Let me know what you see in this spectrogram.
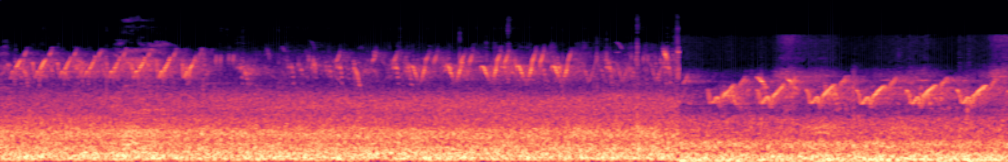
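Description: A bird calling in a fast series of short rising chirps, about three a second, over a steady rushing background. About seven seconds in the sound cuts to a lower-pitched series of the same kind of chirps.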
